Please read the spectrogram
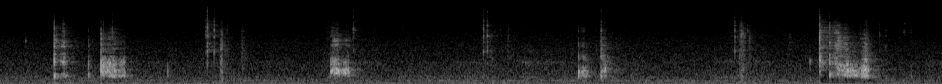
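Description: Browned chicken cubes being moved from a frying pan onto paper towels on a plate to drain the oil. A series of short, irregularly spaced taps and scrapes of the utensil and pieces against pan and plate, with a longer cluster near the end.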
